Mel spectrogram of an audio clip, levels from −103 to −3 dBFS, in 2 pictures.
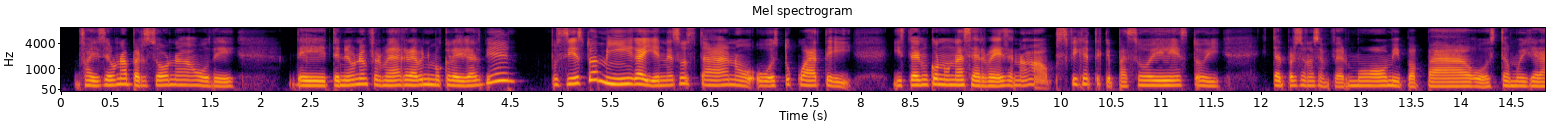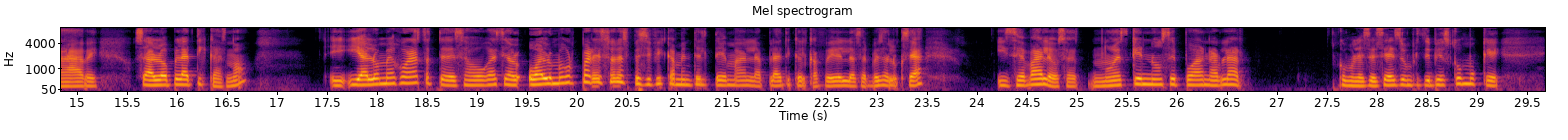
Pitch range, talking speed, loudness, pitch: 175-215 Hz, 220 wpm, -25 LUFS, 190 Hz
